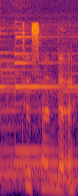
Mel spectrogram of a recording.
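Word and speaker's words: Tacenda: Tascenda, I believe, right? Descenda, yeah. Yeah. Yeah, so I looked it up, and it has the same root as tacit. So if you're familiar with tacit, meaning sort of implied or...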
